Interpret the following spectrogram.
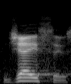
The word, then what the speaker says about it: Jesus: remember that given that he's Brazilian, he likes to pronounce his name Jesus.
